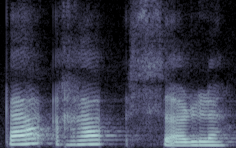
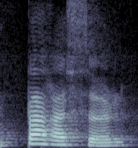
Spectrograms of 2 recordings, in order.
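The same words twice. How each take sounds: First: Parasol very slowly as pa... ra... sol; split into syllables. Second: Said in the usual way. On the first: Shown as a demonstration. Teacher tracing syllables, Parasol in three slow pieces. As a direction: clear gaps inside "Parasol". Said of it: "on trace ces syllabes". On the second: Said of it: "dans parasol".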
